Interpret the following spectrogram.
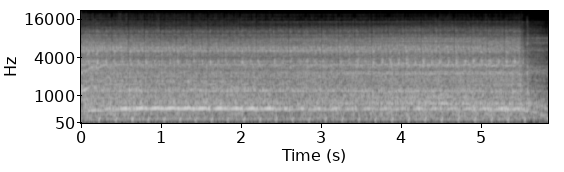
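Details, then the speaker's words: Predator 5000 inverter generator with battery ignition that fell off a pickup tailgate and now won't start, showing a 366 code: even starter whir with compression pulses about four a second, but it never fires and times out; crank no start. "I mean, it is trying to start. The starter motor's spinning. The engine's cranking."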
